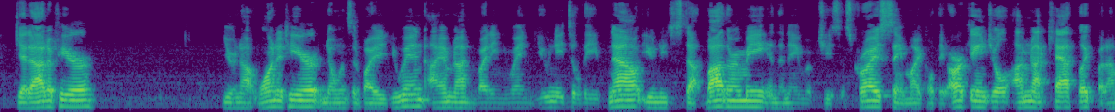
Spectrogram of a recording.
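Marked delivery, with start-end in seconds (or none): none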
